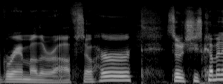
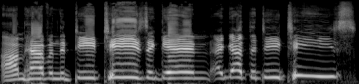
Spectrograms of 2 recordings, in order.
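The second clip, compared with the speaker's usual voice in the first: high, loud, slow wail; drawn-out hammed-up distress; mock panic; 10 semitones higher, 6 dB louder, slower than usual. Grandma thinks she is hallucinating, high slow mock-panicked cry.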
